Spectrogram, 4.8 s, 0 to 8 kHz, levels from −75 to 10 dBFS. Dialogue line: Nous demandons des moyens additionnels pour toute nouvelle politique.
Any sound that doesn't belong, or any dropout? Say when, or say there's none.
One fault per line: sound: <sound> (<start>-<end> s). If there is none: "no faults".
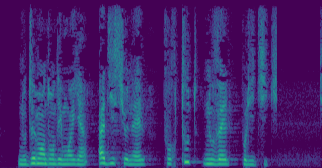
no faults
